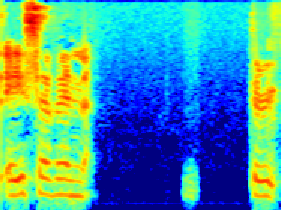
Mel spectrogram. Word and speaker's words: A7 III: A7 like a three eyes A7 three it's three. There's A7 III? Cuz I think it's Roman numerals, right?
